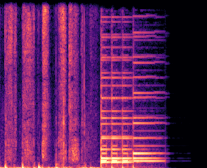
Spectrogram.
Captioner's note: pen writing; Pokemon game sounds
